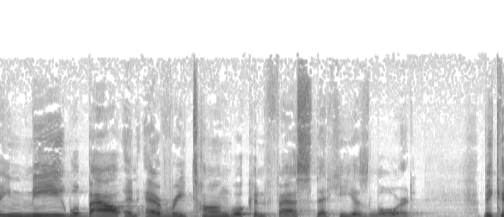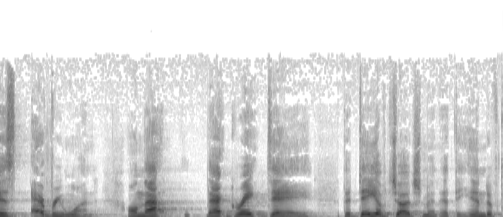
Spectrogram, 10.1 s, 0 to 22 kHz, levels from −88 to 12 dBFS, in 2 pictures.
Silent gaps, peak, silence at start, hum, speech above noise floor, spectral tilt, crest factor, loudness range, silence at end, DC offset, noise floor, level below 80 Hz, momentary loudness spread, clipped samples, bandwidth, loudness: none; 0 dBFS; 0 s; none; 31 dB; -5 dB/octave; 20 dB; 5 LU; 0 s; under 0.1%; -51 dBFS; -52 dBFS; 12 LU; under 0.1%; 17 kHz; -20 LUFS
